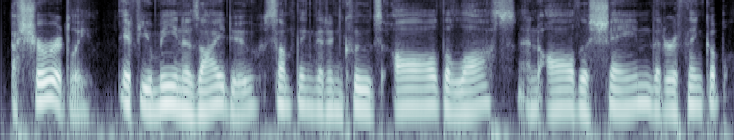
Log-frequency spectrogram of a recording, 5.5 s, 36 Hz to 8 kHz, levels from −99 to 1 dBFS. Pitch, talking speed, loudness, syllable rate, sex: 130 Hz, 205 wpm, -17 LUFS, 6.1 syllables/s, male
